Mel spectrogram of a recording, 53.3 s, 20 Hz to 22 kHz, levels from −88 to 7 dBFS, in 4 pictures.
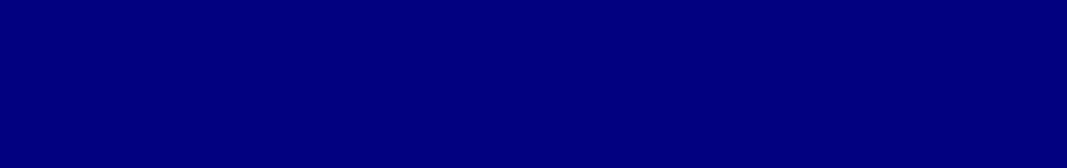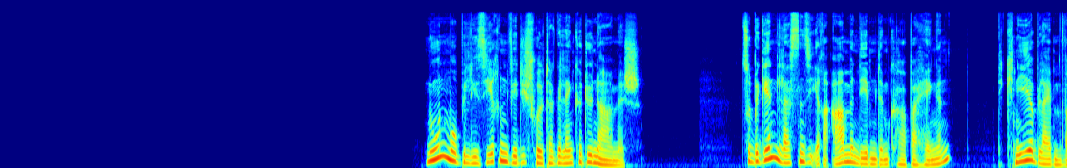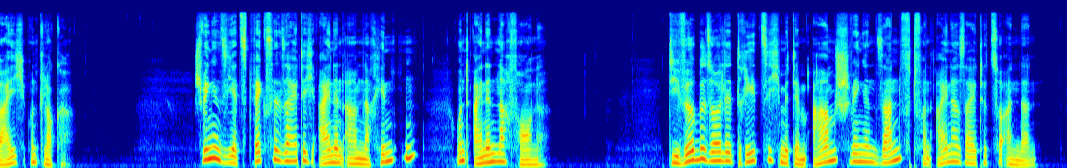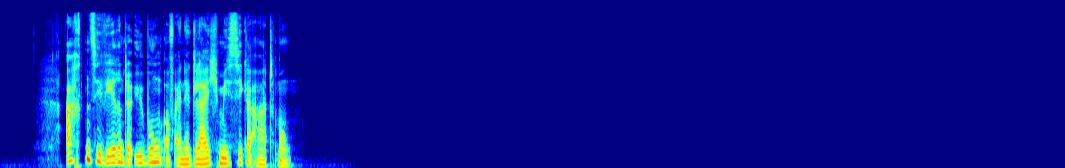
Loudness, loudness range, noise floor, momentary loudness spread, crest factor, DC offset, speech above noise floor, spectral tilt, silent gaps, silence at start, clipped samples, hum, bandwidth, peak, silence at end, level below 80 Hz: -19 LUFS; 6 LU; -75 dBFS; 11 LU; 22 dB; under 0.1%; 57 dB; -6 dB/octave; none; 18.65 s; under 0.1%; none; 16 kHz; 0 dBFS; 9.7 s; -58 dBFS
